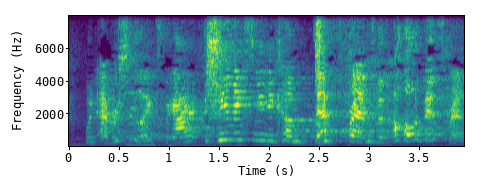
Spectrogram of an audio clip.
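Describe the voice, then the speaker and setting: A woman speaks in a raised, projected voice. The room echo is audible, with light background noise. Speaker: content creator. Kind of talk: comedic storytelling to camera. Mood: playful, teasing. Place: hall. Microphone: phone near.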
